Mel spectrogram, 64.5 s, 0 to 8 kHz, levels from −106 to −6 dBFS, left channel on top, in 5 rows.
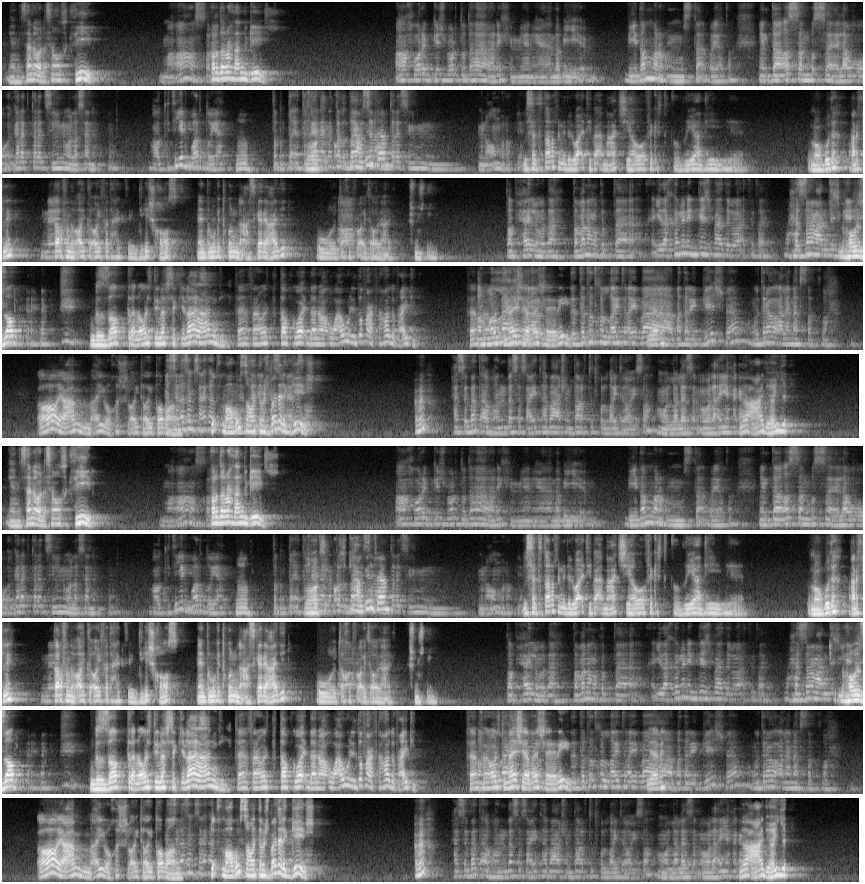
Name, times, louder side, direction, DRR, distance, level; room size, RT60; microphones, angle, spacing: voice 1, 0.1-1.4 3.1-4.0 16.4-16.6 17.5-17.7 18.1-18.8 20.7-24.1 25.0-26.0 26.6-28.5 28.8-30.1 30.6-31.7 32.0-32.4 38.4-39.0 40.1-45.0 45.8-47.3 48.4-48.7 52.2-54.4 54.8-56.3 57.9-58.1 62.7-63.4, right 5 dB, 80° right, 0.5 m, -21 dB
voice 2, 2.4-3.4 5.9-9.0 9.3-14.7 15.1-16.3 17.0-20.8 26.4-26.8 30.9-31.2 33.4-38.8 39.2-39.9 45.9-51.3 54.1-56.3 58.4-63.0, left 2 dB, 55° left, 1.5 m, -35 dB
20.5 x 7.1 x 8.0 m
head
